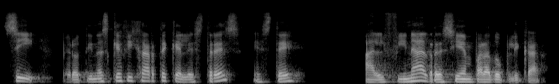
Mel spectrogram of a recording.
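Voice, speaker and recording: A young man with a mid-pitched voice teaches a one-on-one grammar lesson. He lays out each rule step by step, patient and steady. He keeps pausing to ask whether his student has understood. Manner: patient, explains step by step, often checks understanding. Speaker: English teacher.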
